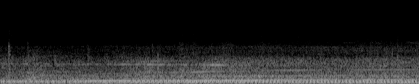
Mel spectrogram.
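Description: A motor running steadily: a low hum with a faint whine that rises slightly in pitch about a second in.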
